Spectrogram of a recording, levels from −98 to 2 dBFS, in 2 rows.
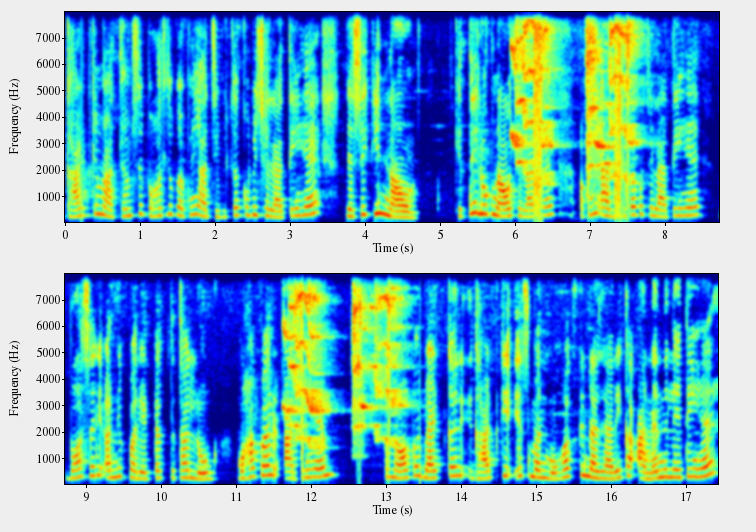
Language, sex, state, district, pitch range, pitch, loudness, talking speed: Hindi, female, Uttar Pradesh, Varanasi, 255-330 Hz, 285 Hz, -15 LUFS, 170 wpm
